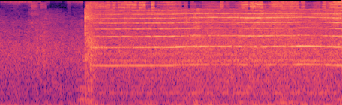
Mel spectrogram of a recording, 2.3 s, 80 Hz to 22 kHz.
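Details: Rapido 886F motorhome rear queen bed electric lift on 12 volt, bed raising to enlarge the garage: steady high electric motor whine starting abruptly at one pitch.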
